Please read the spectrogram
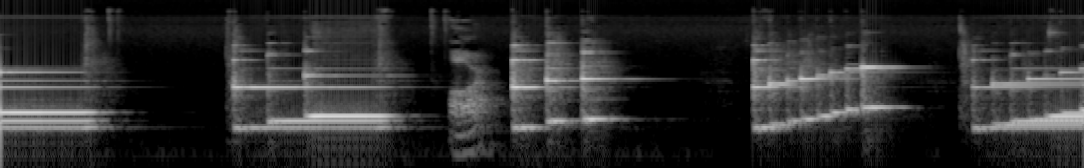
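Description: Vibraphone struck with mallets, its metal bars ringing. The notes are left to sustain and then stopped dead by the damper pedal: a chord cut off about a second in, a held group stopped near the middle, a few short damped notes, and a quick rising run that ends abruptly near the end.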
